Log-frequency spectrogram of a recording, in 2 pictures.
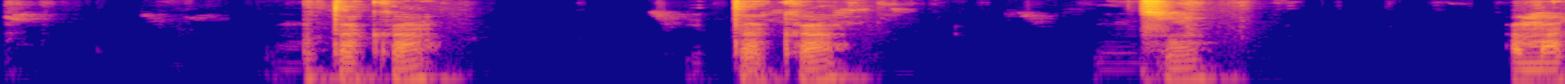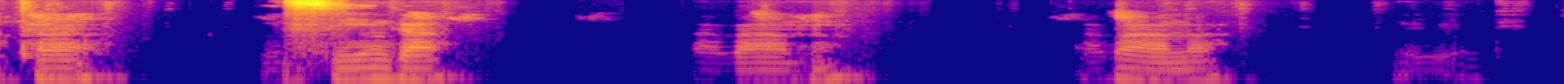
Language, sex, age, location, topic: Kinyarwanda, male, 25-35, Nyagatare, government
